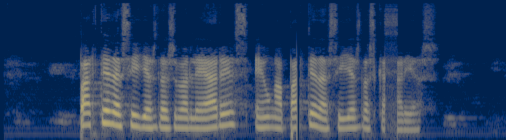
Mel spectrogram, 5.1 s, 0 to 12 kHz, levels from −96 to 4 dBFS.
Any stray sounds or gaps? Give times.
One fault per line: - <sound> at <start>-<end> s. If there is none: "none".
- dropout at 3.0-3.0 s
- dropout at 3.8-4.0 s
